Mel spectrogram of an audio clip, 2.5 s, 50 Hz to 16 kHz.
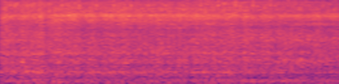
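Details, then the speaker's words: Ford 4.6 V8 after fixing and re-welding the exhaust manifold EGR tube; even, steady idle with a light throttle blip, quiet, no more puffing pup-pup exhaust leak sound. Normal idle. "the engines running and it sounds great I have no more pup-pup sound and we give a little bit of gasoline here and you can hear the engine see pretty quiet"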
